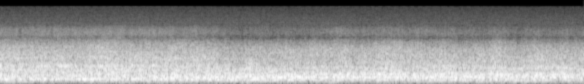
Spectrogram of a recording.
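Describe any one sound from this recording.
A large crowd cheers outdoors.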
